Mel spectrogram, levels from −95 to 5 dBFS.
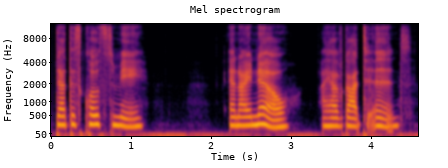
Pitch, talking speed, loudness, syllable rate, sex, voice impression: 215 Hz, 170 wpm, -18 LUFS, 4.6 syllables/s, female, feminine, slightly young, tensed, clear, fluent, slightly cute, slightly sincere, friendly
